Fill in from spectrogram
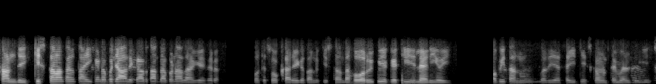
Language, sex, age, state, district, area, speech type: Punjabi, male, 18-30, Punjab, Patiala, rural, conversation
